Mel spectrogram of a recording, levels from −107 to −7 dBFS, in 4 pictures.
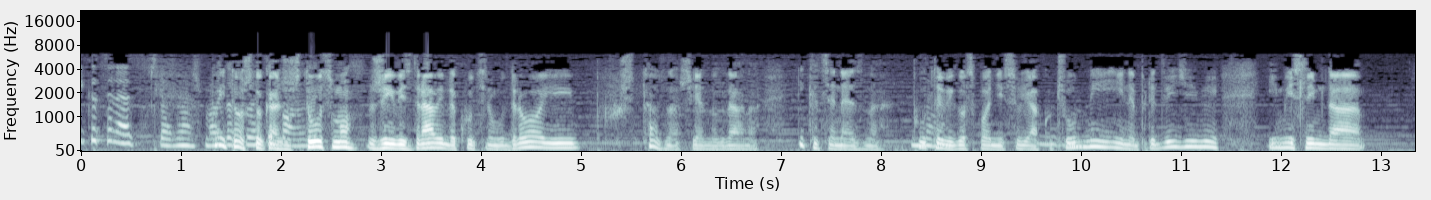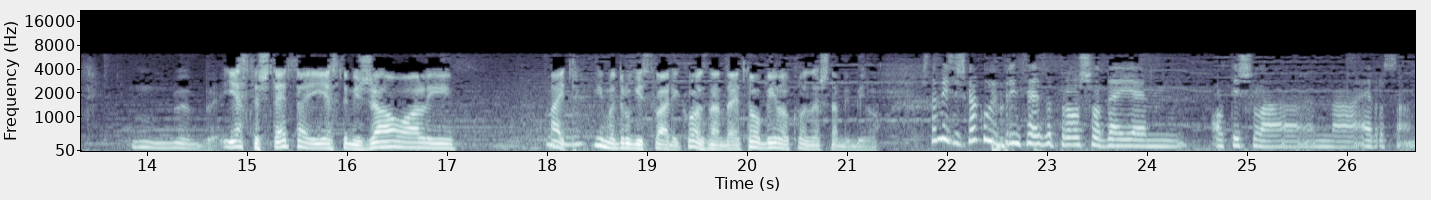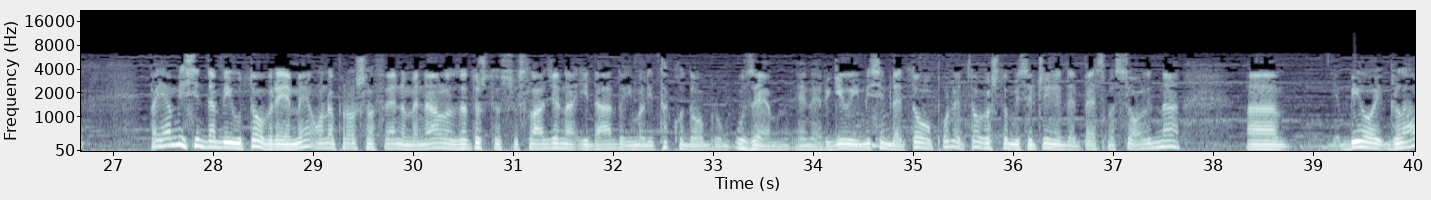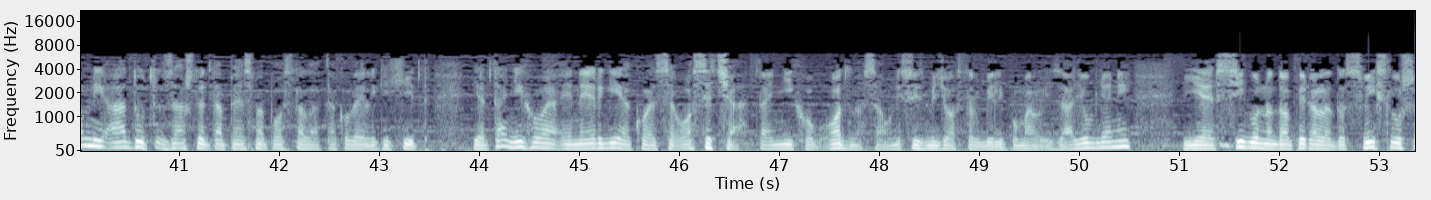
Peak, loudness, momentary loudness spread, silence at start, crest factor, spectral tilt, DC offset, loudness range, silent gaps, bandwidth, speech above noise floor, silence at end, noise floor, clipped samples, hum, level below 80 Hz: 0 dBFS; -17 LUFS; 13 LU; 0 s; 18 dB; -7 dB/octave; under 0.1%; 6 LU; none; 6.6 kHz; 25 dB; 0 s; -42 dBFS; under 0.1%; none; -44 dBFS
